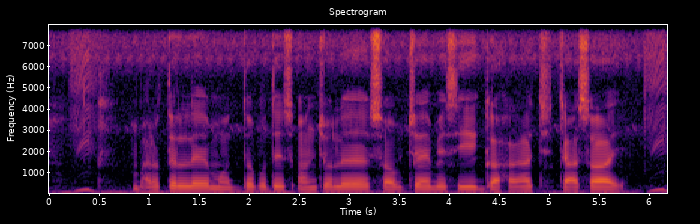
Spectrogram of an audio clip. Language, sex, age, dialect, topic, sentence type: Bengali, male, 18-24, Jharkhandi, agriculture, statement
